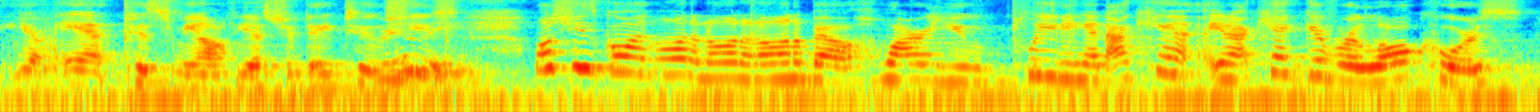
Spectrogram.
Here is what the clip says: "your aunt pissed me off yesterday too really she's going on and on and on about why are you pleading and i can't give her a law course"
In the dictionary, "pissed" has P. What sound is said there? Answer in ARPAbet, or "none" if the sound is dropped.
P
